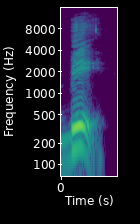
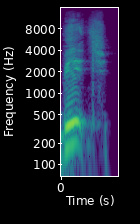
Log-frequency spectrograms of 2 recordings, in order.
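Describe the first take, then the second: First: The final consonant of the word is dropped. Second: The final consonant of the word is pronounced. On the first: The speaker calls it right. "it's bit" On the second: The speaker calls it wrong. "it ain't bitch"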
